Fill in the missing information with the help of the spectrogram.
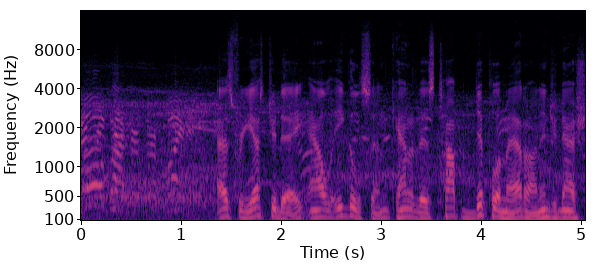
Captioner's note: crowd boos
